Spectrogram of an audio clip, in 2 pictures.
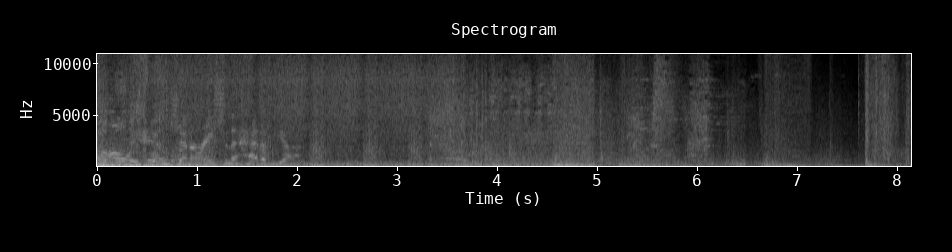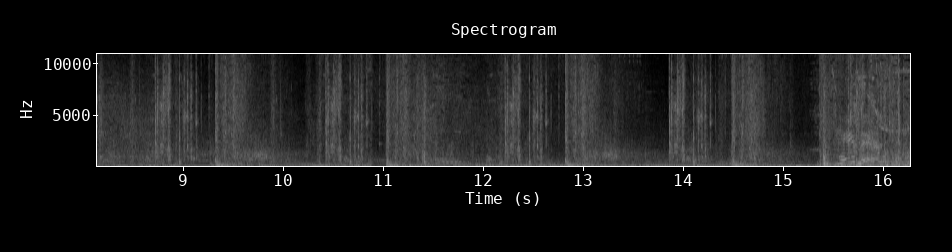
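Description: Fantasy battle sound effects crackle, whoosh and clash in quick bursts.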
